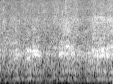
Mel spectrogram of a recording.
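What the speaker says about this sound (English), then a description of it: "The fact that the ducks freaked out" Ducks quacking in an agitated burst, a dense, continuous clamor of overlapping calls at moderate distance, with no talking.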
